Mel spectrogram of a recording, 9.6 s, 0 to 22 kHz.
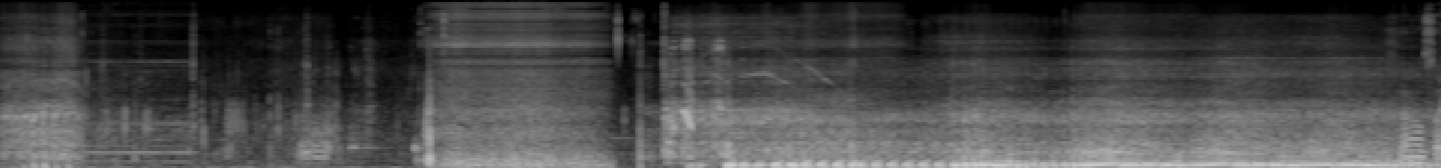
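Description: A 2021 Honda Rebel 500 motorcycle starts up after some handling clatter, then idles and runs with a close, loud, lumpy thumping beat, with voices talking over it.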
